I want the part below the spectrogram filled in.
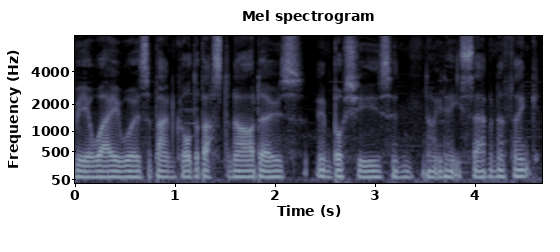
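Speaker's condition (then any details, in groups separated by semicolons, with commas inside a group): No condition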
